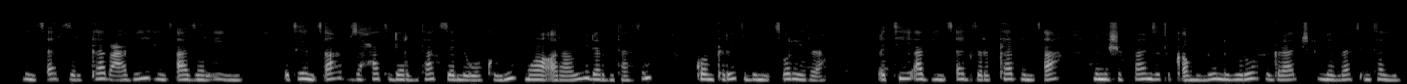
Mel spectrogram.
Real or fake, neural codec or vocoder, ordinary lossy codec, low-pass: real; none; MP3, 64 kbps; 7.2 kHz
